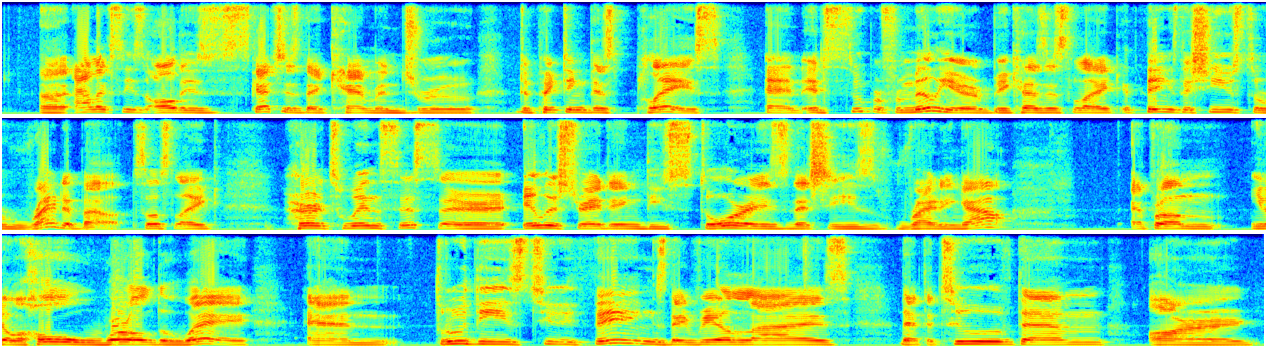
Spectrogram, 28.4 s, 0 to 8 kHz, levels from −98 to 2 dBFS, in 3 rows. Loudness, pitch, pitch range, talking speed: -12 LUFS, 140 Hz, 130-165 Hz, 125 wpm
